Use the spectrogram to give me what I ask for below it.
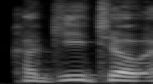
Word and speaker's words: cogito: Thank you for that, Sarah, as cogito, as in get. It's a hard G. Cogito ergo sum.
